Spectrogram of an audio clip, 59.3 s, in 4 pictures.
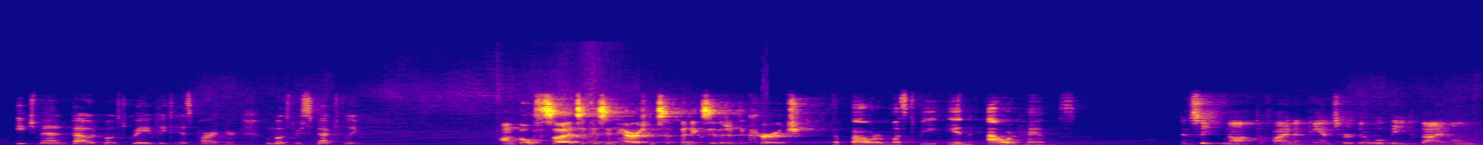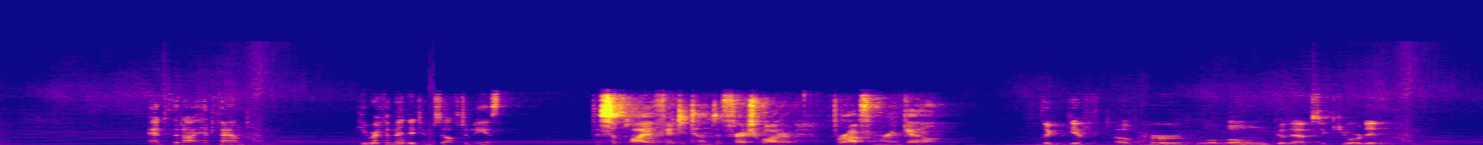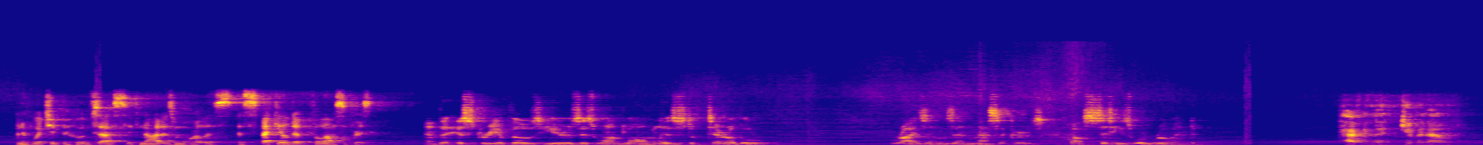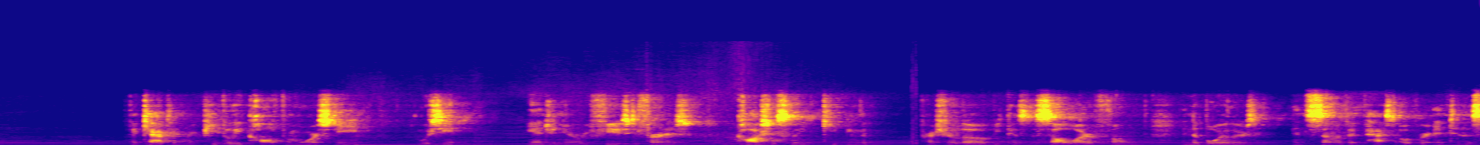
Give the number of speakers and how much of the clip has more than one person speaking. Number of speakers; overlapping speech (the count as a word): nine, no overlap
